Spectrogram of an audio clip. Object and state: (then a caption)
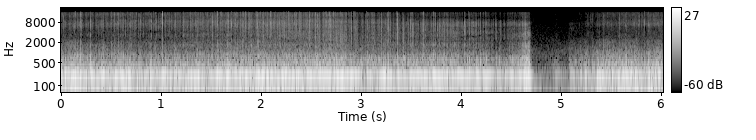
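Foam microphone windscreen being scratched. Long painted fingernails scratch and tap on a black foam microphone windscreen, producing a dense, muffled rumbling scrape with a steady low hum. Near the end the sound cuts out abruptly for about half a second before the scratching resumes.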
